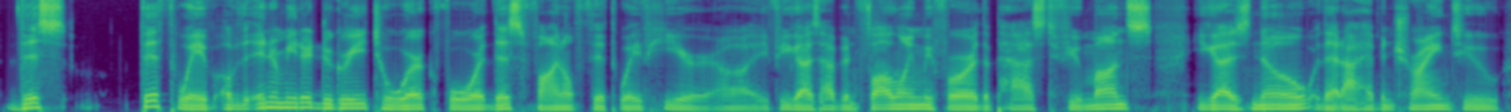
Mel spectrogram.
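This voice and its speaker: A man with a Texan accent hosting a livestream, giving casual, folksy chart commentary and often calling out to "ladies and gentlemen". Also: lowish voice, steady tone, a little slow, clear, resonant tone, no room sound, studio quality. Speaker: livestream host, market analyst.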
